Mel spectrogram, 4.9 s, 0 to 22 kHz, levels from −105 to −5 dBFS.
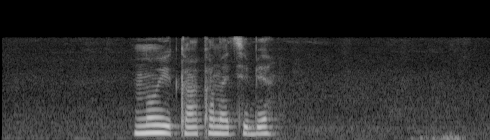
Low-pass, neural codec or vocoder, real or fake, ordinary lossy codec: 7.2 kHz; none; real; none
